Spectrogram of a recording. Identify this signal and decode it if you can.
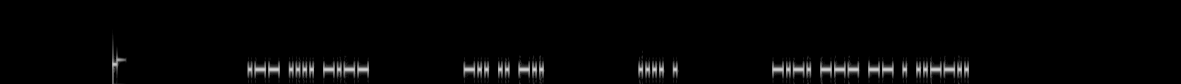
Morse code, heard as a keyed tone, about 34 wpm, 700 Hz. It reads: WHY DID HE COME?
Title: 4x Word-Spacing - Sentences from Top 200 Words - 35wpm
